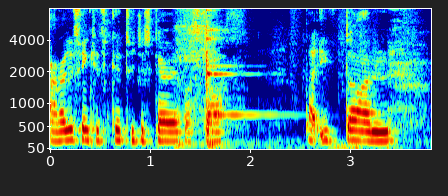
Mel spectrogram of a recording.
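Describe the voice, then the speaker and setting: A woman with a British accent at a moderate pace. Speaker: student vlogger. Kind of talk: casual vlog. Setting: outdoors in the rain. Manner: casual, chatty.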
